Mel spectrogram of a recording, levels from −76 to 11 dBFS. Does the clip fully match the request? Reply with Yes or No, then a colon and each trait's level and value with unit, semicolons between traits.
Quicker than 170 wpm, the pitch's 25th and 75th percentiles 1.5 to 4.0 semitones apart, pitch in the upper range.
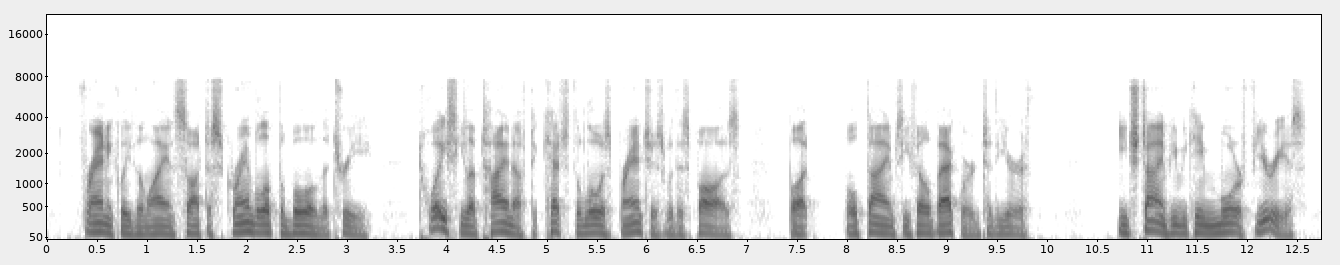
No: average, 190 wpm; average, 3.3 semitones; very low, 95 Hz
